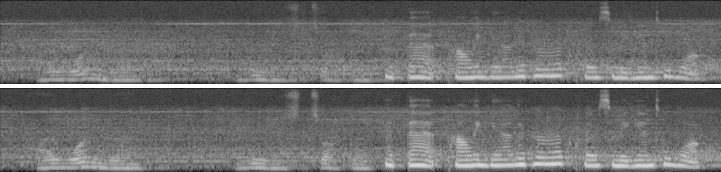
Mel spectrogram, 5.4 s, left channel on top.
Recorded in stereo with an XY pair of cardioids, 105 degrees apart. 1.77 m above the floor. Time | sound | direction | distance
0.3 | a man speaking | 55° right | 5 m
2.9 | a woman speaking | 50° right | 2 m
